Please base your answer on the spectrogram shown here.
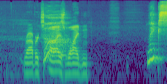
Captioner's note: debra gasps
